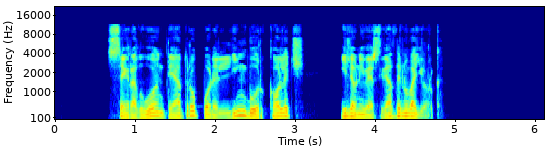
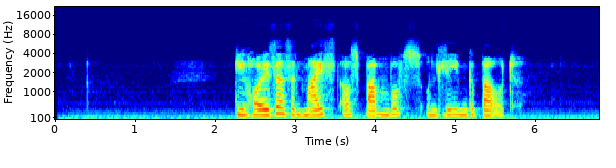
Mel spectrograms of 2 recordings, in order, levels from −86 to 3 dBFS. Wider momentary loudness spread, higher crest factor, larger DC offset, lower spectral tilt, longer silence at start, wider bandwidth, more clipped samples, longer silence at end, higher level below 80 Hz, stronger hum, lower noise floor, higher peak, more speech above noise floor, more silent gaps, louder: second, 10 LU vs 13 LU; about the same, 20 dB vs 20 dB; neither; second, -5 dB/octave vs -7.5 dB/octave; first, 0.65 s vs 0.15 s; first, 11.5 kHz vs 6.4 kHz; neither; first, 1.3 s vs 1.05 s; second, -54 dBFS vs -48 dBFS; second, none vs 60 Hz at -45 dBFS; first, under -90 dBFS vs -52 dBFS; about the same, -6 dBFS vs -4 dBFS; first, over 65 dB vs 31 dB; first, 3.48-3.55 s vs none; second, -26 LUFS vs -20 LUFS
